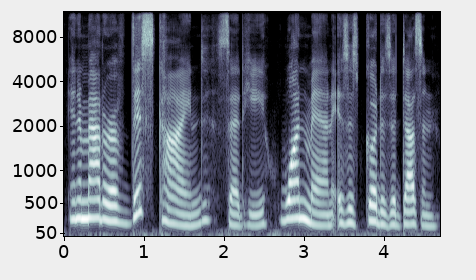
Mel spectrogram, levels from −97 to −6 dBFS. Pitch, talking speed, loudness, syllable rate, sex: 210 Hz, 205 wpm, -17 LUFS, 4.4 syllables/s, female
